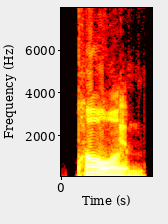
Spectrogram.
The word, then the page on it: poem: American English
